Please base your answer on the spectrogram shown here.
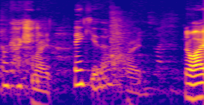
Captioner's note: audience laughing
